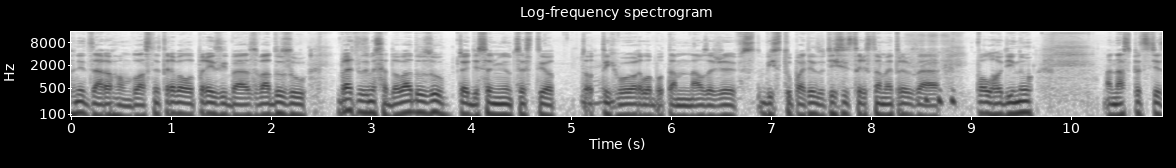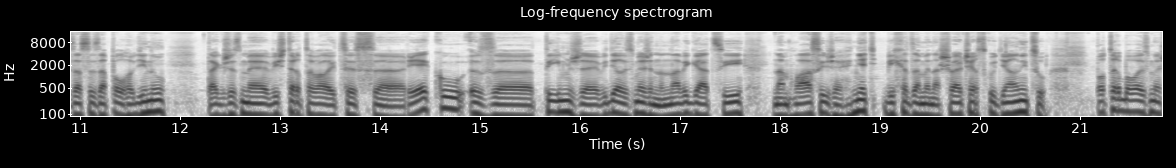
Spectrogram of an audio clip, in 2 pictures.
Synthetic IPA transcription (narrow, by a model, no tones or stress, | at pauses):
ɦɲɛɟzaɾɔɦɔmʋlasɲɛt̪ɾɛbalɔpɾɛizibazʋad̪uzuʋɾacilizmɛsad̪ɔʋad̪uzut̪ɔjɛɟɛsaɟminuːt̪̚t͡sɛst̪iɔ | ɔ̰t̪ːiːɣʋʊɔɾlɛbɔt̪amnaɔzajʒɛʋist̪uːpacɛd̪ɔcisiːt͡st̪ɾist̪amɛt̪ɾɔʊzapɔlɦɔɟinu | anaspɛtscɛzasɛzapɔlɦɔɟinut̪aɡʒɛzmɛʋiʃt̪aɾt̪ɔʋalit͡sɛz̥ɾɪɛkuzt̪iːmʒɛʋiɟɛlizmɛʒɛnanaʋiɡaːt͡siːnaːmɦlaːsiʒɛɦɲɛɟʋixaːd͡zamɛnaʃʋajt͡ʃɪaɾskuːɟɪalɲit͡supɔt̪ɾɛbɔʋalizmɛ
